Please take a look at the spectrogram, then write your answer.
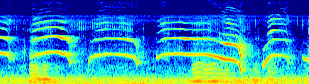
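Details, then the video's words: Kitten screaming after its mother cat accidentally sits on it: a run of five loud, harmonic cries that arc upward and slide sharply down, each under a second long, with a low steady hum underneath. "Mom Cat sit on her Kitten by accident, Kitten screaming"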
